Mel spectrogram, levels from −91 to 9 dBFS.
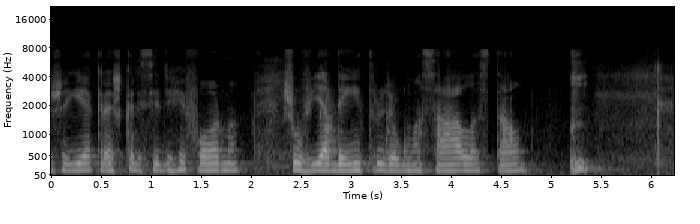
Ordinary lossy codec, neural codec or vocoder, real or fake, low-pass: none; none; real; none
